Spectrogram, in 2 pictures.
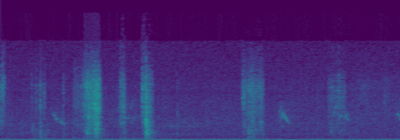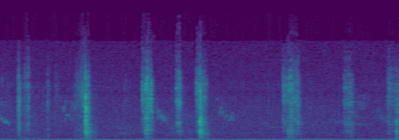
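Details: Autocross car's electric radiator fan after refitting the washers: low steady hum with irregular sharp ticks about once a second, still abnormal. Owner wonders whether that earlier problem burnt out the previous fan motor.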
